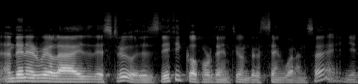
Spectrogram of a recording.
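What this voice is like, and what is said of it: Noticeable foreign accent. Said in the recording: “you had this funny accent ... you have a lovely accent too”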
